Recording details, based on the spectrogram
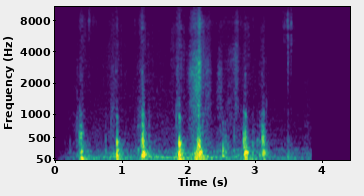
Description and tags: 07 - Shift lever
Close perspective, inside
CZ, Czech, Panska, Pansk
